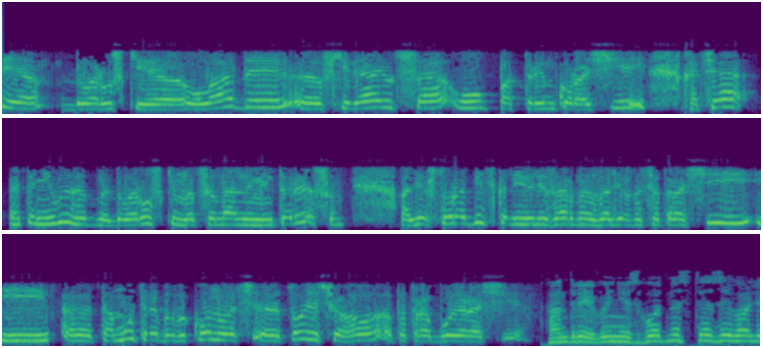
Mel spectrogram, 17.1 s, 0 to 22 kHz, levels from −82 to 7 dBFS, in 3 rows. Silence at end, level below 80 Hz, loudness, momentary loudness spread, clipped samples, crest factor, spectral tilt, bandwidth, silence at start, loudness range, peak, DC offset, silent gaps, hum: 0 s; -54 dBFS; -16 LUFS; 5 LU; under 0.1%; 12 dB; -3 dB/octave; 5.6 kHz; 0 s; 1 LU; -4 dBFS; under 0.1%; none; none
